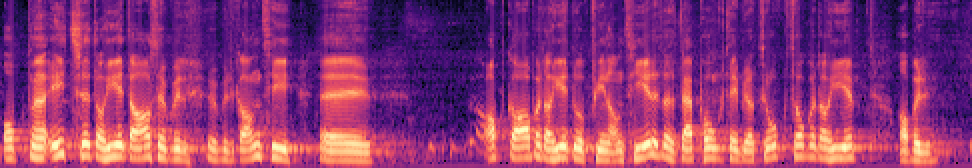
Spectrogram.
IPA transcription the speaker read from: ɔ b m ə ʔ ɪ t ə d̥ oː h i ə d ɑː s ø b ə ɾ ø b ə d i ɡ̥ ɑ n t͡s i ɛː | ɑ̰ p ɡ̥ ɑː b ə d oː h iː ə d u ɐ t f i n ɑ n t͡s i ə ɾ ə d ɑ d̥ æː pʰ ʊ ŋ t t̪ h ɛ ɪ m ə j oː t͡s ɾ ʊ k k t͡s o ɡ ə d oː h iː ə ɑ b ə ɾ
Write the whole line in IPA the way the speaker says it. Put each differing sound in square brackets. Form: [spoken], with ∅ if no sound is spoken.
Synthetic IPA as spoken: ɔ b m ə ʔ ɪ [t͡s] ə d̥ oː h i ə d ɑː s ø b ə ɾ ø b ə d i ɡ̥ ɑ n t͡s i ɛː | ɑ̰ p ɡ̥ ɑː b ə d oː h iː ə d u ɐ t f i n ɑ n t͡s i ə ɾ ə d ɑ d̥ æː pʰ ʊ ŋ [k] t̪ h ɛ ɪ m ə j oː t͡s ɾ ʊ k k t͡s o ɡ ə d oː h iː ə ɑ b ə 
